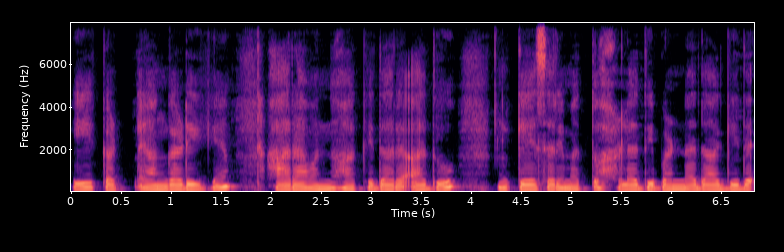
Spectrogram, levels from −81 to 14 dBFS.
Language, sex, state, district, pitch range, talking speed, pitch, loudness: Kannada, female, Karnataka, Raichur, 180-200 Hz, 80 wpm, 185 Hz, -14 LUFS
